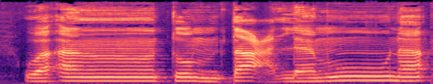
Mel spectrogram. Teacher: میم واو پیش مو، نون زبر نا، تعلمون. مون واو مدہ ہے، اس کو ایک الف کے مقدار کھینچیں گے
